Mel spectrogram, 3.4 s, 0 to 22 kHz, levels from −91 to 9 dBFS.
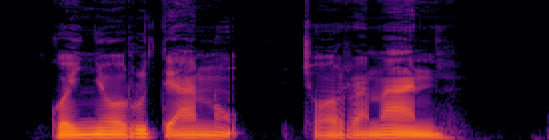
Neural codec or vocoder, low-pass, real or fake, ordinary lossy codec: none; none; real; none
